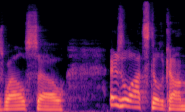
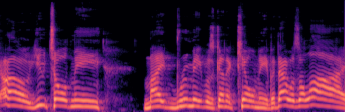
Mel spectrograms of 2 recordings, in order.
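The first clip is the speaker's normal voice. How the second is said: higher, lightly voiced wronged daughter; accusing daughter; 6 semitones higher than usual. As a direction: play a mildly hurt accusation. Rose confronts her lying father.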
